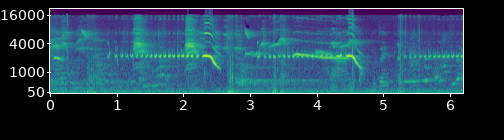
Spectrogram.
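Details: Caged male sirtu, excited by a rival and a female, sings long level trills of rapid high notes, each closing in a steep downward whistle, with hissing bursts and a few clicks between.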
